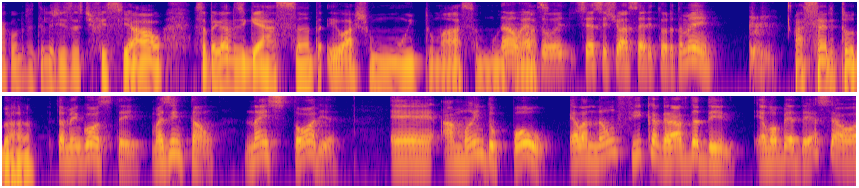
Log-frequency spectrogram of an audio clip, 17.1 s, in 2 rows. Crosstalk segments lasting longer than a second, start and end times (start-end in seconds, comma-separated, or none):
none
